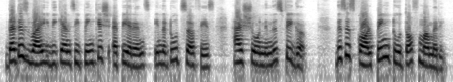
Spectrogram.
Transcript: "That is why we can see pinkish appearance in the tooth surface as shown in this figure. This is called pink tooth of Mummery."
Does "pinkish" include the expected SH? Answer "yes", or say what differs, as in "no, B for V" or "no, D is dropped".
yes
